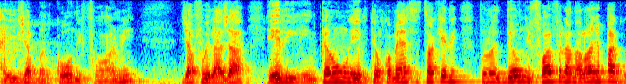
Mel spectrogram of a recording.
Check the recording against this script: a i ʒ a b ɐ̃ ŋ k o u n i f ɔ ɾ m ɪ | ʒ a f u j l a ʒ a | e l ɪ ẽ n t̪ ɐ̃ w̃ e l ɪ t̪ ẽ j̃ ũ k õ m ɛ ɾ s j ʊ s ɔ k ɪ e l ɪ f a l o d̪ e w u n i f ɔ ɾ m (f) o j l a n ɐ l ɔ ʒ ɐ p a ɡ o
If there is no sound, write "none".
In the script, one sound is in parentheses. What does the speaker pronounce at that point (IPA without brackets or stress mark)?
f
